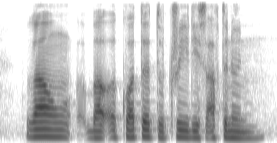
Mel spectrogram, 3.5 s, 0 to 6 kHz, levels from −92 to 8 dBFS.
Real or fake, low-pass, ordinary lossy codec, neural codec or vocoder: real; 5.4 kHz; none; none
